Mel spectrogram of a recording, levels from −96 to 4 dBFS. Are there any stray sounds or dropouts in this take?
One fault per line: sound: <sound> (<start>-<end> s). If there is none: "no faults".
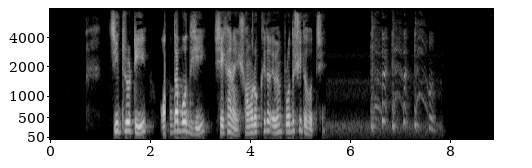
sound: dropout (2.3-2.4 s)
sound: cough (6.4-7.7 s)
